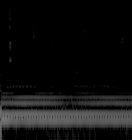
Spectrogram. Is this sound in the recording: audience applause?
no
